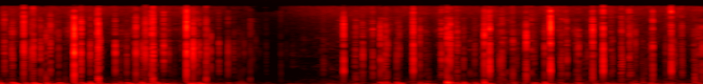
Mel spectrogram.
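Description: Fingertips tap and scratch the surface of a large red padded boxing glove made of synthetic leather, hollow with foam padding and held in both hands. Rapid, dull low thumps mix with brief scratchy crackles, pausing briefly near the two-second mark before resuming.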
